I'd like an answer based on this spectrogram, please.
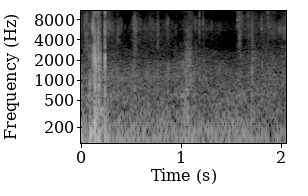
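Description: A cat's paws stepping over woodland ground, irregular soft steps and rustles heard close up through a camera worn on the cat's collar.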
